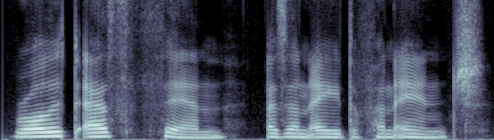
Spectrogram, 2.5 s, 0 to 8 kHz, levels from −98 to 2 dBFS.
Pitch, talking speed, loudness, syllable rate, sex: 200 Hz, 245 wpm, -19 LUFS, 4.7 syllables/s, female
